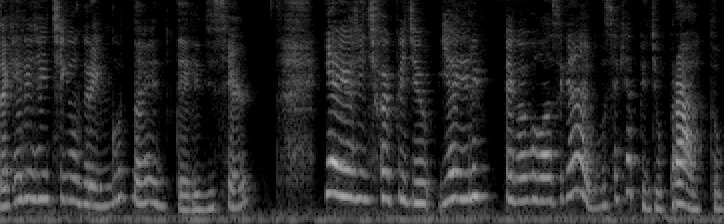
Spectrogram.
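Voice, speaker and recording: A woman's speech at a moderate pace, with very wide swings in pitch. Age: 20s. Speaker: vlogger. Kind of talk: storytelling vlog. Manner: talkative; animated.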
